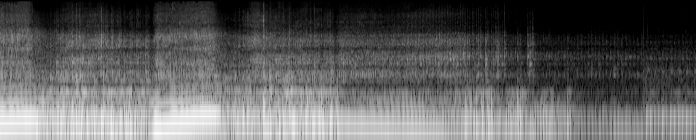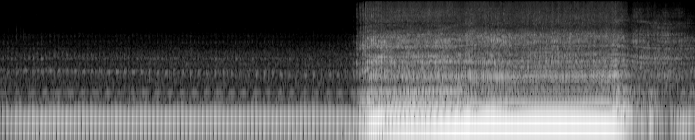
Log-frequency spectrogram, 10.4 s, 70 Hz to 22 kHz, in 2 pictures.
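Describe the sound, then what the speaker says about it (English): A modified stage 2 car engine on 91 octane revs hard twice, rising and falling in pitch, with a lower rumbling idle between the bursts. Loud and close. "but first let's get some revs."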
